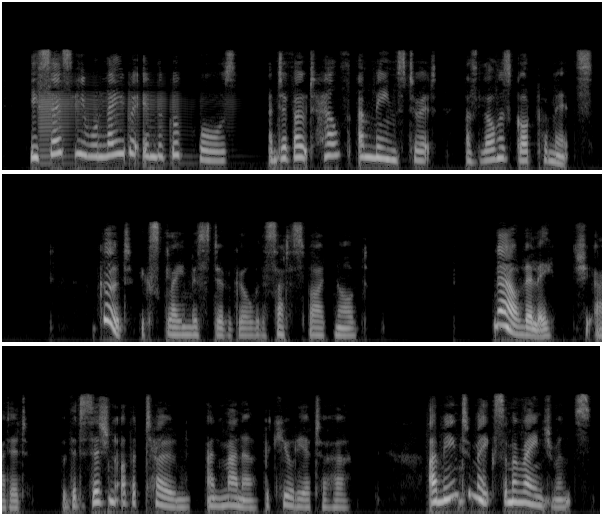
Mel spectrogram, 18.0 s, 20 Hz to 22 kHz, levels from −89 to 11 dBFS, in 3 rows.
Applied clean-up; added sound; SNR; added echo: neural mask model RNNoise.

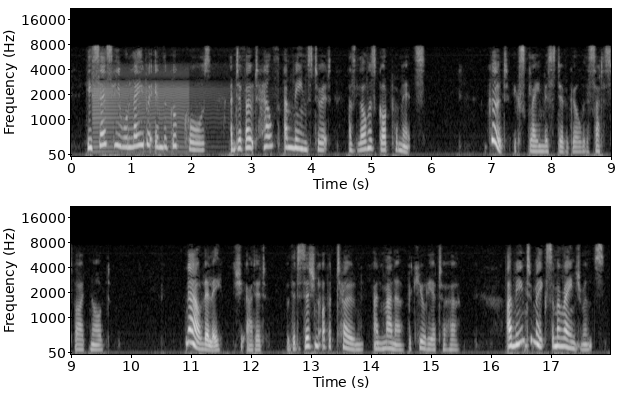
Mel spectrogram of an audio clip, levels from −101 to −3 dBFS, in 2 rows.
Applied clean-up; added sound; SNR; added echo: none; Keyboard (musical); 17 dB; none.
